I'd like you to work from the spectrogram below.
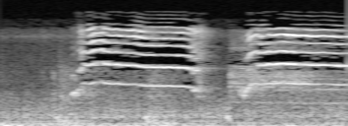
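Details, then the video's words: Small black and white cat meowing twice: a long, flat, high-pitched meow with a rising start, then a second meow after a brief pause, in a quiet setting. "Little Black and White Cat Meowing"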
